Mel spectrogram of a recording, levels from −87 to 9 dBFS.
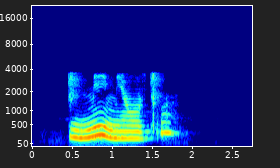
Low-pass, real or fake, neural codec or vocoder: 3.6 kHz; real; none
